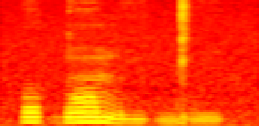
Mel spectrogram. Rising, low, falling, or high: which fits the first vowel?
high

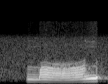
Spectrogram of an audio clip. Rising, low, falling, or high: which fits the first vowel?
rising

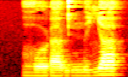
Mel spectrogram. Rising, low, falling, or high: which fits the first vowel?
low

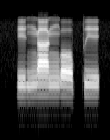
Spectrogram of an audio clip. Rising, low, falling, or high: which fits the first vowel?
low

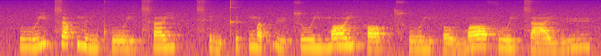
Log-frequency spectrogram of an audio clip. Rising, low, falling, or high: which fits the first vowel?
rising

